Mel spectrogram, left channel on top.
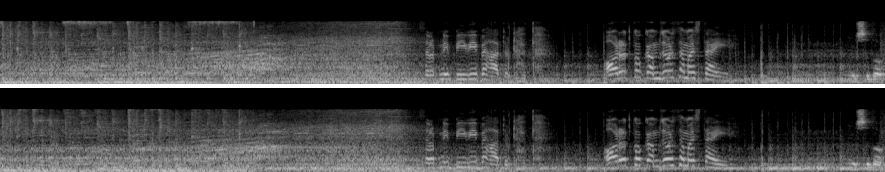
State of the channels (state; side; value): normal; both; correlation 0.35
